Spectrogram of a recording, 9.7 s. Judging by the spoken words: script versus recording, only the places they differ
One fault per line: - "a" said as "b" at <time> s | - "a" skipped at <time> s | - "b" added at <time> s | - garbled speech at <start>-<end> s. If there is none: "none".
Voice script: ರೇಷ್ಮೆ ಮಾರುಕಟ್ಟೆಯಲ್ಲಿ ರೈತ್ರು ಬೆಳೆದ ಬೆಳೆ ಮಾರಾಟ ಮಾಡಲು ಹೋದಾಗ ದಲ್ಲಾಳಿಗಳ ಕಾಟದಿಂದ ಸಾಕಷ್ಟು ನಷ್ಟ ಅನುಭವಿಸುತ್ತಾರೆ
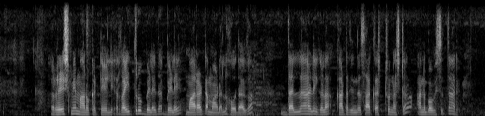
none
